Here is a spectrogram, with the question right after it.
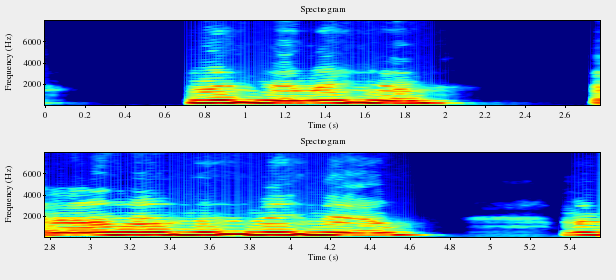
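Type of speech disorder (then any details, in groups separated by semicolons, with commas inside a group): Severe dysarthria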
